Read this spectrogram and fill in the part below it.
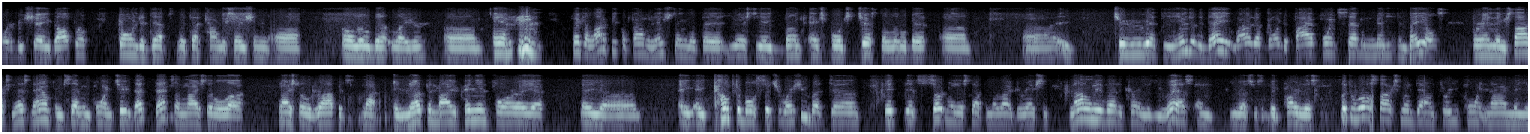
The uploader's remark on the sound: Monthly Conference Call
